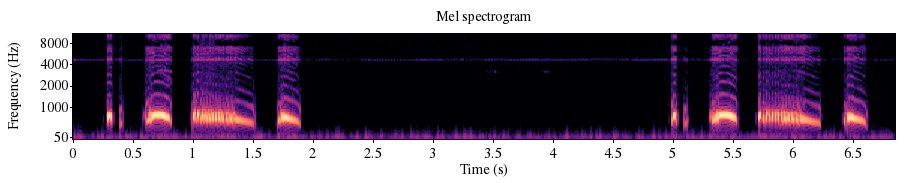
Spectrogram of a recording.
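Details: Spotted dove repeating its cooing song twice, each phrase made of short soft coos around a longer descending drawn-out coo. About three seconds of near silence separate the two phrases, and a faint low hum sits underneath.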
